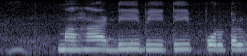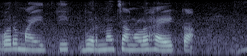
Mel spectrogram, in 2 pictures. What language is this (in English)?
Marathi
